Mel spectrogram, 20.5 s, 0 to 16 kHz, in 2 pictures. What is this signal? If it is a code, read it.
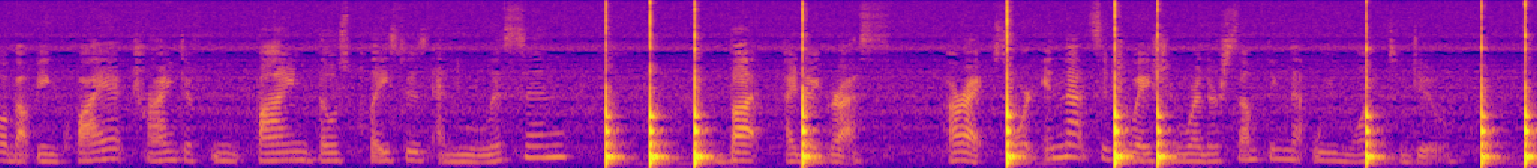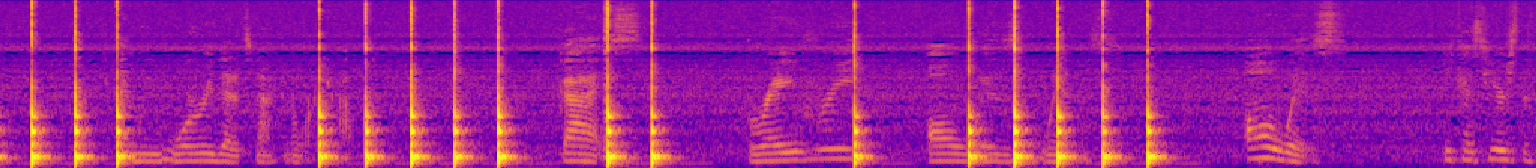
Tap code, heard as knocks on wood, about 3 knocks a second, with speech in English. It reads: LBEWE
